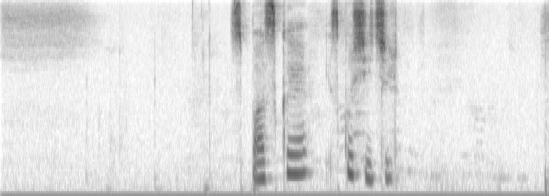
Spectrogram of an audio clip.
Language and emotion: Russian, neutral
